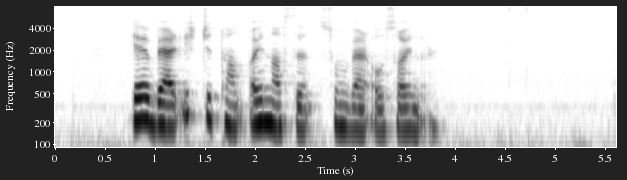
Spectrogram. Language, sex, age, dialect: Faroese, female, 36-60, Norðuroyggjar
